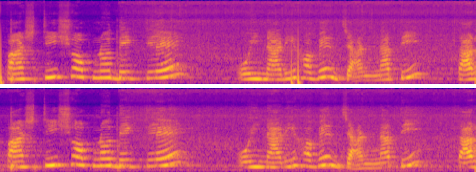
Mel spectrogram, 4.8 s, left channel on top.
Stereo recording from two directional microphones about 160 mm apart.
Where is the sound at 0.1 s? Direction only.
30° left (ahead or behind).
